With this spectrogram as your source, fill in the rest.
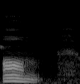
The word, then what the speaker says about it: Om: And its bija mantra is Om, which is spelled A-U-M, which we will chant together at the end of this session.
